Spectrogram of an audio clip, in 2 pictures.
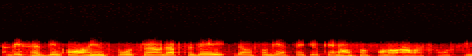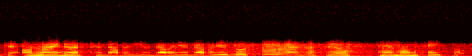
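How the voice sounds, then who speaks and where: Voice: medium pitch, moderate pace, hardly any pauses. A sports news presenter reading a scripted bulletin, heard over a shortwave radio broadcast. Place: radio studio. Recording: noisy, narrow-band shortwave radio reception.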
